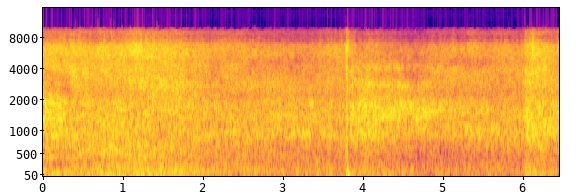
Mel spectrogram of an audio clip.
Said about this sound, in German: Das sind so die Geräusche, die wir den ganzen Tag hören, wenn wir auf dem Seitenstreifen der Autobahn fahren. So hört sich's an. Es ist laut und es ist nicht ungefährlich.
